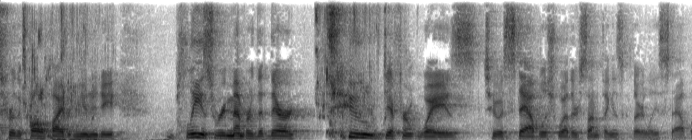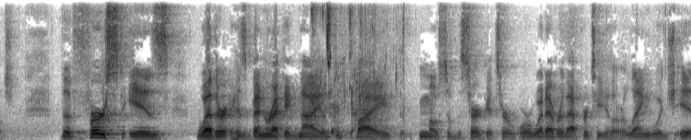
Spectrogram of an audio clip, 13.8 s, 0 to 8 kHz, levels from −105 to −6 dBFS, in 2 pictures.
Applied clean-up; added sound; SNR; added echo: neural mask model Resemble Enhance denoiser.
